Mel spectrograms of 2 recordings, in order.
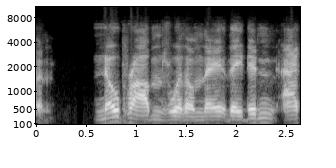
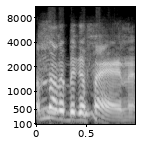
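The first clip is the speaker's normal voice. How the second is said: very high-pitched put-on Italian accent; 10 semitones higher than usual. Repeating the other speaker's words back, in a mock Italian accent. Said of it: "Why you sound Italian?".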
